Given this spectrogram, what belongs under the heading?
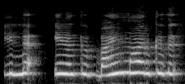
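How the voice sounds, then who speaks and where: A woman's voice: very high voice, flat delivery, moderate pace, a little mellow, pitched above the performer's own voice. Woman doing a timid frightened young cartoon wife. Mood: scared. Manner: anxious, clinging pleading. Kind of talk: cartoon voice acting.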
